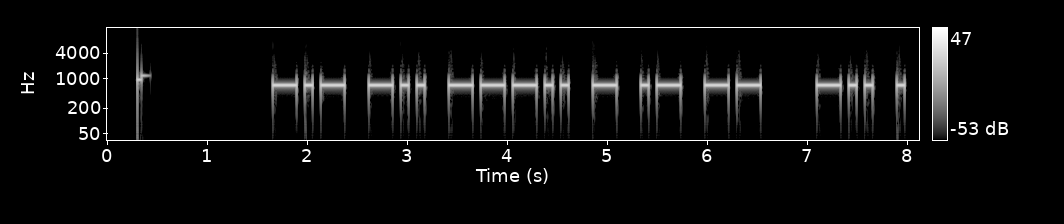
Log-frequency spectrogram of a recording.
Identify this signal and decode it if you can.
Morse code, heard as a keyed tone, about 15 wpm, 700 Hz. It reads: KD8TAM DE
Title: USA Callsign DE Callsign - 6 Characters - 15wpm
